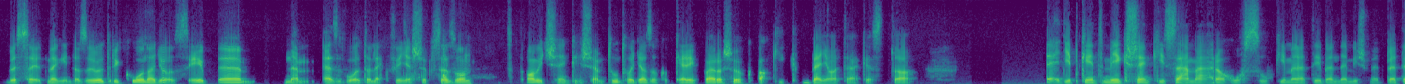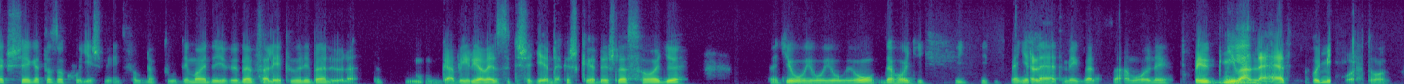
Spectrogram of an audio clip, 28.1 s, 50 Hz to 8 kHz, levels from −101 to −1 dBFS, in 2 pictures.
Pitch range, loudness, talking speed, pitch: 85-115 Hz, -26 LUFS, 150 wpm, 95 Hz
